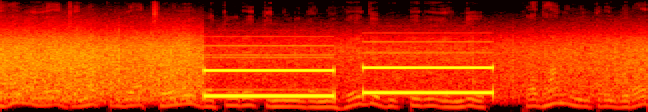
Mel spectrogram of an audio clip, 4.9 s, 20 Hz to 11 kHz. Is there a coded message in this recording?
Yes: aircraft SELCAL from 1.5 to 3.7 s, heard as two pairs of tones, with speech in Kannada. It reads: CR-ES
